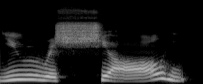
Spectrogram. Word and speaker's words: urushiol: But they have something called urushiol, U-R-U-S-H-I-O-L.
